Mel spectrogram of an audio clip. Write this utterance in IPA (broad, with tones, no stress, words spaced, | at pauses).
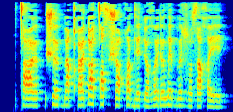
tˤœ˨ | ʃœ˧bɛ˨qʼø˨˦ɗu˦ tˤu˦sˤʃo˧qu˧ ɡɛ˧ɗœ˨ʁø˦ ɾœ˦wɛ˦bœ˧ ɮu˨sˤi˦ χe˨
